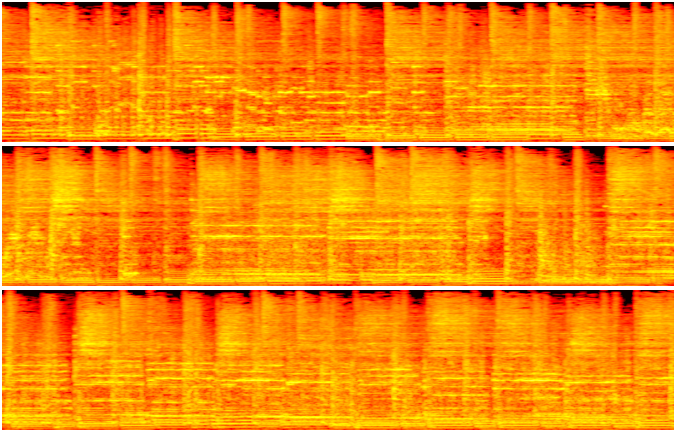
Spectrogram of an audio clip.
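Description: Rock music with electric guitar and drum kit playing.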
